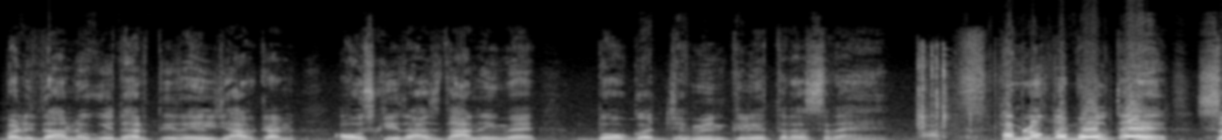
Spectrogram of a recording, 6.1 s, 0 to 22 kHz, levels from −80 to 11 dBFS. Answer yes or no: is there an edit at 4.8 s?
yes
